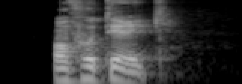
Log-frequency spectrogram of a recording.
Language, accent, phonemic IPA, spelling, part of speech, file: French, France, /ɑ̃.fɔ.te.ʁik/, amphotérique, adjective, LL-Q150 (fra)-amphotérique.wav
- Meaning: amphoteric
